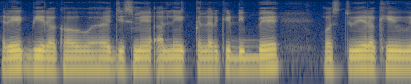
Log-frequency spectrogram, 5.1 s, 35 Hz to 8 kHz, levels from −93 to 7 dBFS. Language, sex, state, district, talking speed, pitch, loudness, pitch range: Hindi, male, Jharkhand, Ranchi, 150 wpm, 100 Hz, -17 LUFS, 100-105 Hz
